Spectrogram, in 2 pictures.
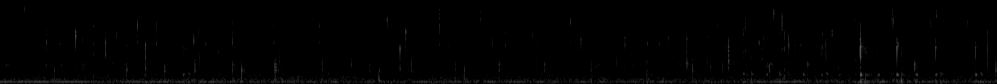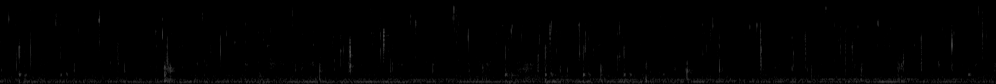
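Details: Pepe the dog indoors eating a peanut butter treat: constant quick wet licking, smacking and sticky clicking for twenty seconds, close and intimate, with a faint low room hum beneath.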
